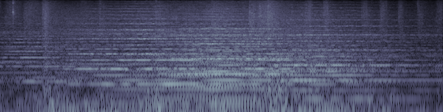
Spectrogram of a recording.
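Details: Sustained instrumental music with steady tones and a low pulsing beat; no animal voices.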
